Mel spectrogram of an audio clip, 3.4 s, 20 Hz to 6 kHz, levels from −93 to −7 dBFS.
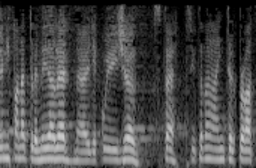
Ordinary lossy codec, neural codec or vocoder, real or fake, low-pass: MP3, 24 kbps; codec, 16 kHz, 0.5 kbps, X-Codec, HuBERT features, trained on balanced general audio; fake; 5.4 kHz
